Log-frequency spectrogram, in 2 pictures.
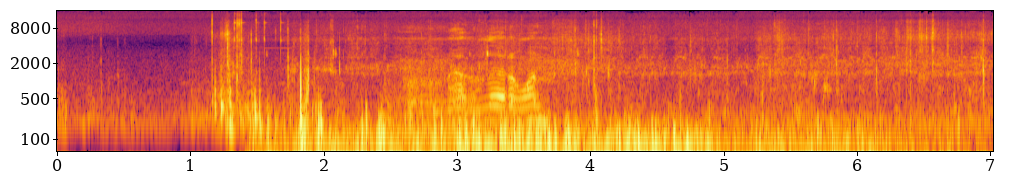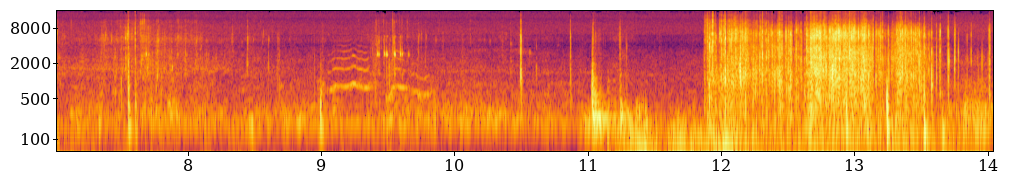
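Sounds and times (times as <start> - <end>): water splashing around boat: 1.0 - 11.3
wavering chirp-like call: 9.0 - 10.5.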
